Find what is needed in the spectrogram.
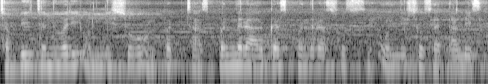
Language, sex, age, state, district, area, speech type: Hindi, male, 45-60, Rajasthan, Jodhpur, urban, spontaneous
